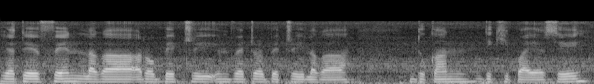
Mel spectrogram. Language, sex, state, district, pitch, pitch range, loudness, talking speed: Nagamese, male, Nagaland, Dimapur, 120 Hz, 120-125 Hz, -17 LUFS, 120 wpm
